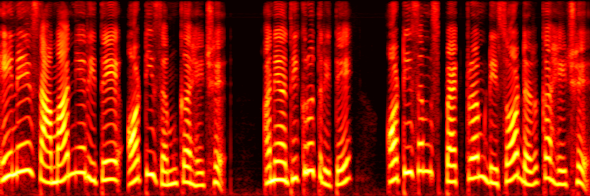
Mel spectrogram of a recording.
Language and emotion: Gujarati, neutral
